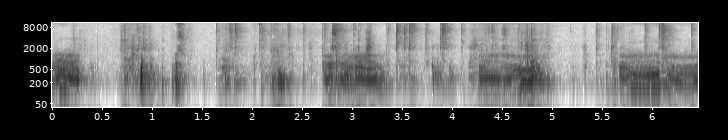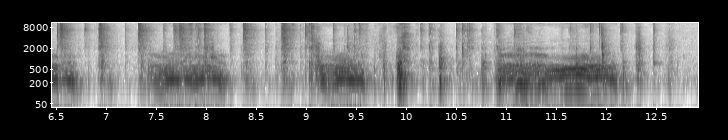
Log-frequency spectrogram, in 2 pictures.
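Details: Chihuahua growling while playing with a vacuum cleaner hose indoors; wavering, throaty growls come in bursts of a second or two, separated by sharp clicks and rattles from the hose.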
